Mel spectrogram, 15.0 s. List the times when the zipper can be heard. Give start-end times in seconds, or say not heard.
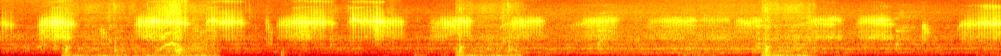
0.9-3.3, 6.8-7.9, 11.4-12.2.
